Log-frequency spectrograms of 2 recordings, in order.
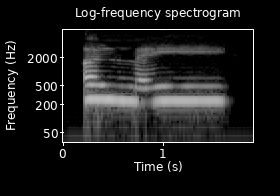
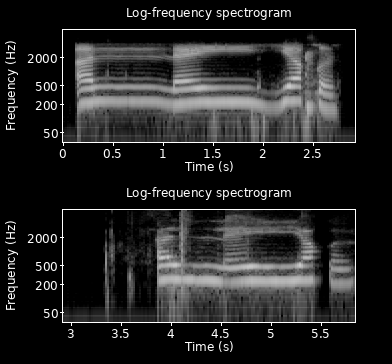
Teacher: Alay. So you don't read the noon sakin, you're going to join straight to the ya mushaddid. Alay.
